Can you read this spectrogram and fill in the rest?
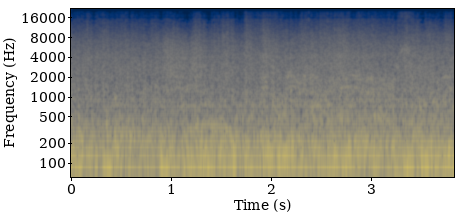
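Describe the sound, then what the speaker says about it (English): Stick bomb blast in Warhammer 40,000: Dawn of War 2, a dense, sustained rumbling explosion with crackling debris filling the whole moment, loud and close, with faint game chatter underneath. "Oh, stick bombs. That's quite nasty."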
